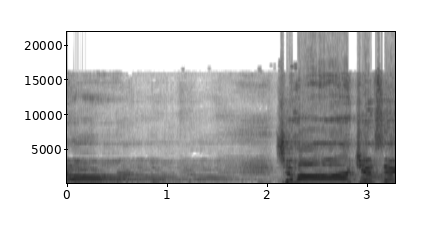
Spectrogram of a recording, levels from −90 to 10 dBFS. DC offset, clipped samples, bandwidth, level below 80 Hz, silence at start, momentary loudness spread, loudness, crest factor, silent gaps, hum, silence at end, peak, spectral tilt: under 0.1%; 3%; over 20 kHz; -50 dBFS; 0 s; 21 LU; -7 LUFS; 10 dB; none; none; 0 s; 0 dBFS; -0.5 dB/octave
